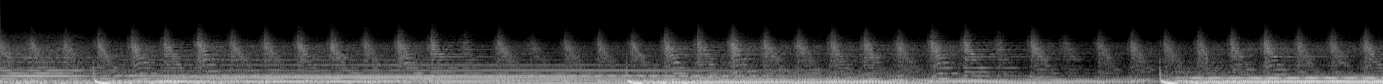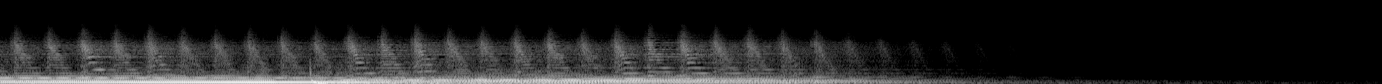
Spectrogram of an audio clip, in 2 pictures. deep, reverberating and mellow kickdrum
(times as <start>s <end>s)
0.0s 4.7s, 5.9s 10.1s, 11.0s 22.5s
